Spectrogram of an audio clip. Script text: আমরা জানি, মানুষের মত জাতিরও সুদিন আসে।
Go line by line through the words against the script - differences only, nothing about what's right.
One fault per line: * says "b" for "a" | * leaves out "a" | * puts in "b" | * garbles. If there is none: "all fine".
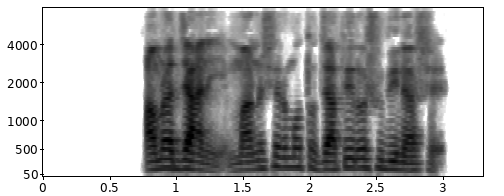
all fine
